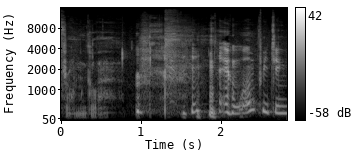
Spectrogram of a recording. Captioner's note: both laughing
